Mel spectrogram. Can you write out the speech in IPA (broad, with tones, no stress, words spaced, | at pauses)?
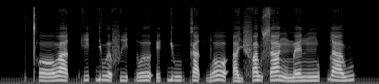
t̪ʰɔː˩˧ʋaː˧˩t̚ ki˧t̚ju˧˩ə̯fiː˧˩t̚ ʋɤː˥˨ʔe˧˥k̚juː˧˥ kaː˧˩t̚bɔː˥˨ʔa˧˩j fa˥˨wsaː˥˨ŋ mɛː˧nŋo˧˥p̚la˧˥w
